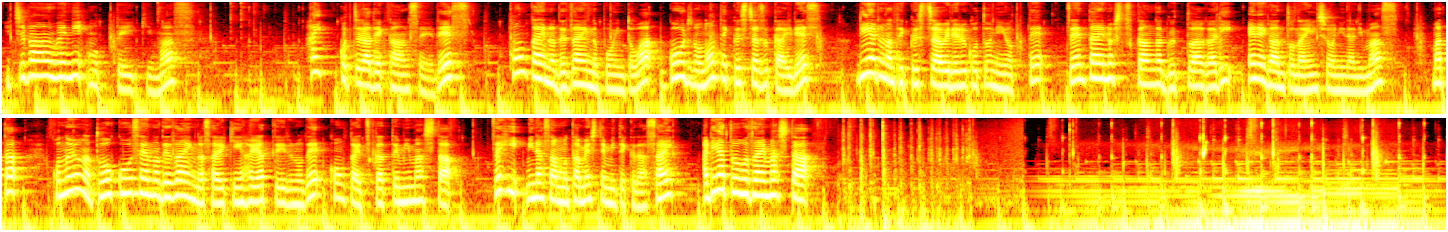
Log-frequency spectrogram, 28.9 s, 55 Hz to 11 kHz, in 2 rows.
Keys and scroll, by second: 2.5 super+s.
